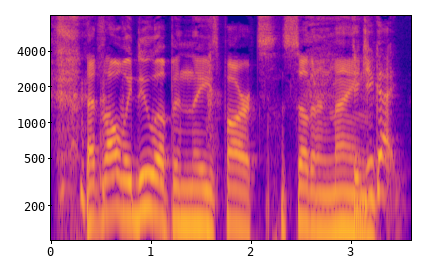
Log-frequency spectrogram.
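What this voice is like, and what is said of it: Put-on Southern accent. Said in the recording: “why is it a Southern accent?”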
